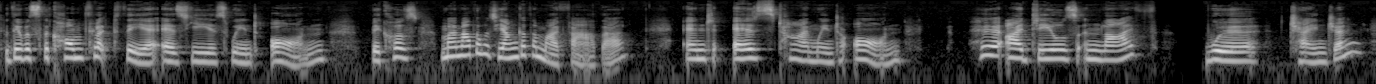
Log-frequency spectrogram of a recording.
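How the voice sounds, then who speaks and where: A New Zealand woman in her fifties or sixties tells her family's story for a documentary in an unhurried, thoughtful way. Her voice carries a gravelly edge, and she takes her time with frequent pauses. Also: fairly high pitch, expressive, mellow. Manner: measured and reflective, with pauses. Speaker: documentary interviewee. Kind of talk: personal family memoir.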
